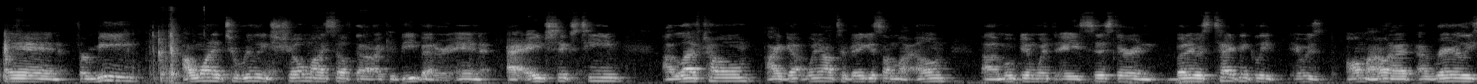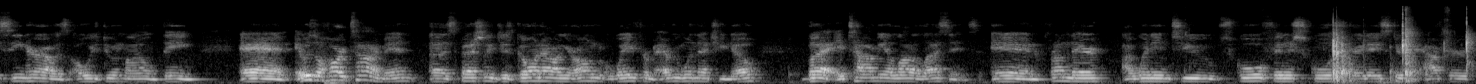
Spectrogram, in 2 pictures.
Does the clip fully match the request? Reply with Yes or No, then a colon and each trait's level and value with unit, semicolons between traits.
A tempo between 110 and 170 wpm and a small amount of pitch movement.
No: fast, 205 wpm; narrow, 2.2 semitones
